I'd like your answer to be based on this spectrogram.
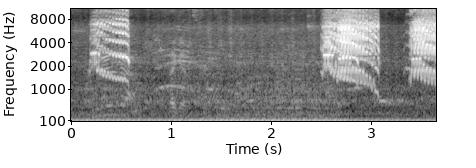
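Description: Pakistani ringneck parakeet chicks calling in shrill, descending squawking bursts, a few close calls over a constant low mechanical hum.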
